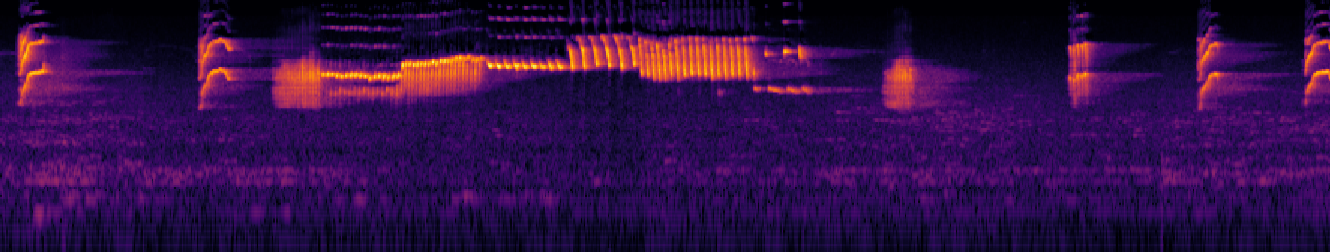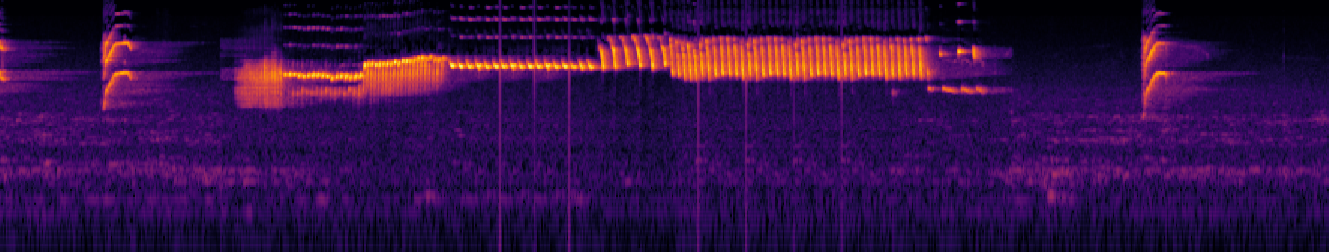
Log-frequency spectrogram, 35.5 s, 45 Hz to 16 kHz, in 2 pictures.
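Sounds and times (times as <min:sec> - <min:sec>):
Dutch Frill canary singing: 0:00.2 - 0:01.8, 0:02.6 - 0:12.4, 0:14.2 - 0:15.3, 0:16.0 - 0:18.3, 0:19.1 - 0:31.2, 0:32.9 - 0:34.4.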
